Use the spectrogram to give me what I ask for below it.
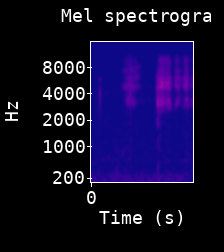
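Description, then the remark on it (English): Soft scratchy rubbing, a brief scrape followed by a brushing swell, then a louder stretch of rough shuffling friction picked up by the mic, made by a person moving around a lot, with no one talking. “Who's shuffling? Who is shuffling?”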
